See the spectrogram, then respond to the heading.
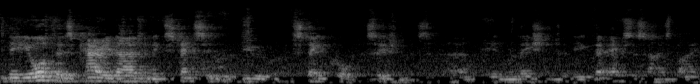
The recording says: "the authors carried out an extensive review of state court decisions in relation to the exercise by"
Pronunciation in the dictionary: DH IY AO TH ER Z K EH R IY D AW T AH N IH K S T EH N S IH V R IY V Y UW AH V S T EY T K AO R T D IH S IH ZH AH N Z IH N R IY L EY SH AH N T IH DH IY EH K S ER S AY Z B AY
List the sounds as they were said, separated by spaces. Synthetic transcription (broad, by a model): DH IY AO TH ER Z K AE R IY D AW T AH N IH K S T EH N S IH V R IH V Y UW AH V S T EY T K AO R T D IH S IH ZH AH N Z IH N R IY L EY SH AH N T IH DH IY EH K S ER S AY Z B AY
